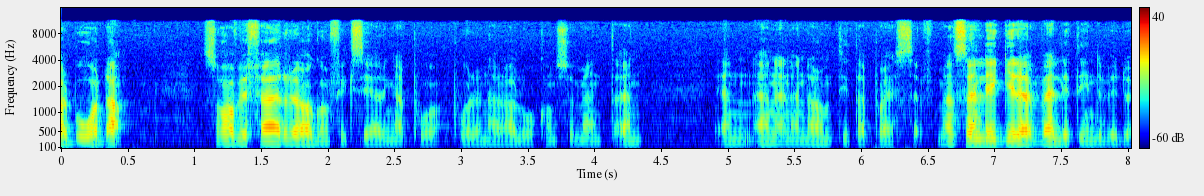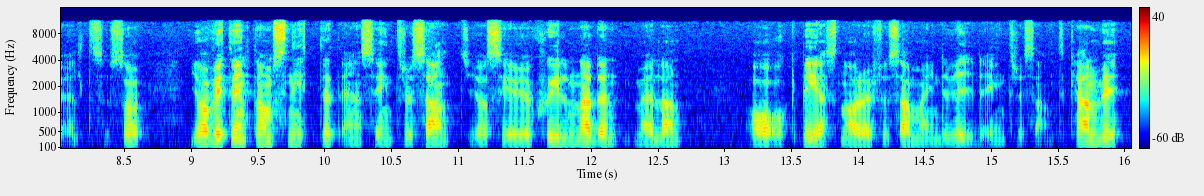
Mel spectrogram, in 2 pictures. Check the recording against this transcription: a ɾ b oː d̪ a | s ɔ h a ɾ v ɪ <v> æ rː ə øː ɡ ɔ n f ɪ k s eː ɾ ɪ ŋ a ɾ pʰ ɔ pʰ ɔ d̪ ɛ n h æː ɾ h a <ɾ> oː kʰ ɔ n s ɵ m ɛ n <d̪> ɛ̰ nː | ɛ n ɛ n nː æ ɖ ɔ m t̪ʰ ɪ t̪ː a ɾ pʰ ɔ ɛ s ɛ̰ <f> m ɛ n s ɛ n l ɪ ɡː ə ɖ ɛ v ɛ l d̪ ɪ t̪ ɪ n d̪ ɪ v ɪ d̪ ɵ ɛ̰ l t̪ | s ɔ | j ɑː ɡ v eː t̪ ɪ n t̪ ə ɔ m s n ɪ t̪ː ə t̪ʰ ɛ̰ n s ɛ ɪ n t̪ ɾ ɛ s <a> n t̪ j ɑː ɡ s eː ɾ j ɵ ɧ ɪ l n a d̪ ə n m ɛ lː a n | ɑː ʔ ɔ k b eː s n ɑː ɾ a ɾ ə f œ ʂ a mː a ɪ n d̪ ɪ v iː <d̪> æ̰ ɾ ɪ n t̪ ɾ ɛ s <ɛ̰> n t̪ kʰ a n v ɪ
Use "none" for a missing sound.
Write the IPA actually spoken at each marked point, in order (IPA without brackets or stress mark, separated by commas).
f, l, t̪, f, a, d̪, a̰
